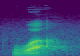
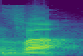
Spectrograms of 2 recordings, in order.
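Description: First: It starts with a w sound, Gujarati-style. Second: It starts with a v sound, strict Sanskrit.

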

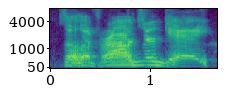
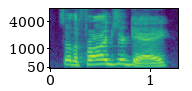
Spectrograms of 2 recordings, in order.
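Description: First: The voice is shaky and strained. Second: The voice is plain and steady. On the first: The speaker calls it right. "He kind of said it like" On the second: The speaker calls it wrong. "he didn't really say it like that"

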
